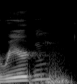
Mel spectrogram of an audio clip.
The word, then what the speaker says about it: Riordan: You can't have the first name Ashlyn and not be able My to say name is Riordan.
